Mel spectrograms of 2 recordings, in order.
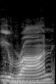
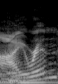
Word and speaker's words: Iran: Did you know the country is pronounced Iran and not iron?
